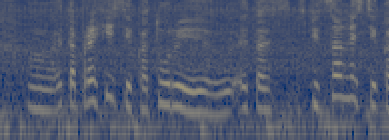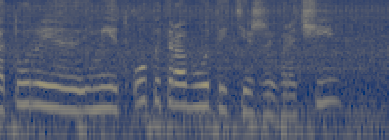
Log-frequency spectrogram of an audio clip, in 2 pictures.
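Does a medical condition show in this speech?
No.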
